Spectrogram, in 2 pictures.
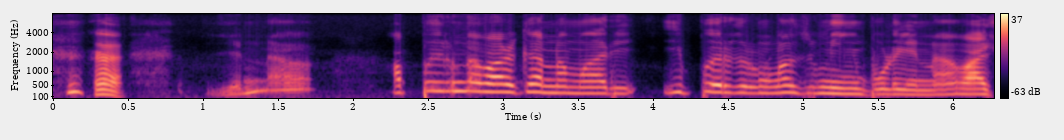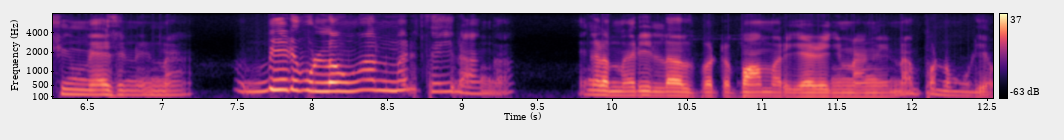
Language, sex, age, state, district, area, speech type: Tamil, male, 60+, Tamil Nadu, Tiruvannamalai, rural, spontaneous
